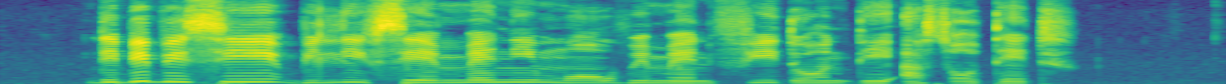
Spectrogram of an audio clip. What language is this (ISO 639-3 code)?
pcm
